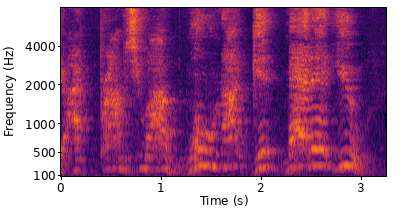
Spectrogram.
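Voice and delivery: high, loud, slow mock warning; mock stern. Shown as a demonstration. Salesman teasing his client, mock stern. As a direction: stretch it out like a fake threat. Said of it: "when I say".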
